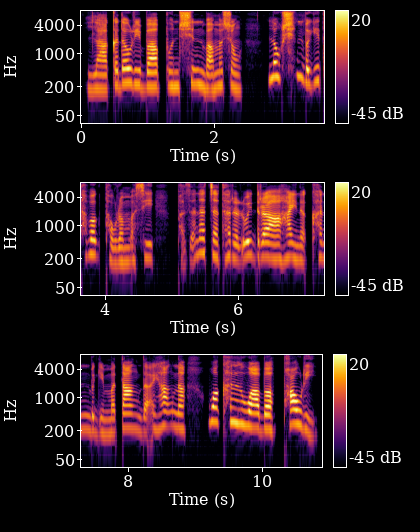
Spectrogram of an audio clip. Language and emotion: Manipuri, fearful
